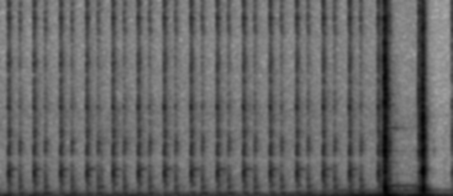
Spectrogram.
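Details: Ford Fiesta Zetec Rocam with a turn signal that stopped working: steady quick ticking around two and a half per second, then two sharp clacks; signal clicking but not working; suspected relay fault, poor electrical contact or worn stalk switch.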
